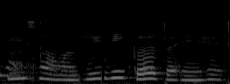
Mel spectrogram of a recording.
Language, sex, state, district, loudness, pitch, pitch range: Hindi, female, Bihar, Saharsa, -47 LUFS, 245 Hz, 215-265 Hz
